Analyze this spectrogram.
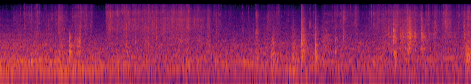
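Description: Kitchen knife slicing boiled offal on a plastic cutting board: irregular sharp knocks of the blade striking the board, several close together near the end, over a steady background hiss.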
